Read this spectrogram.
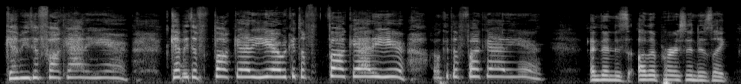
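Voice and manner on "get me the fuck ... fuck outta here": retold scream. Man screams in a stuck elevator, retold mock scream. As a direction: imitate a man frantically screaming to get out. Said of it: "this guy starts screaming".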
